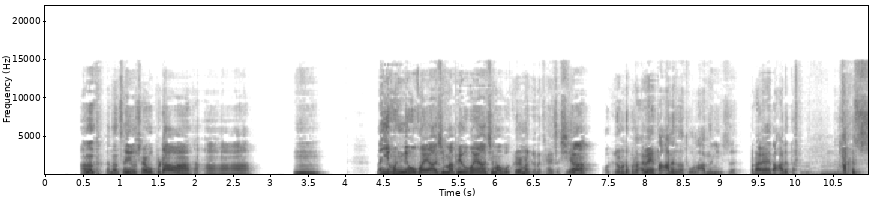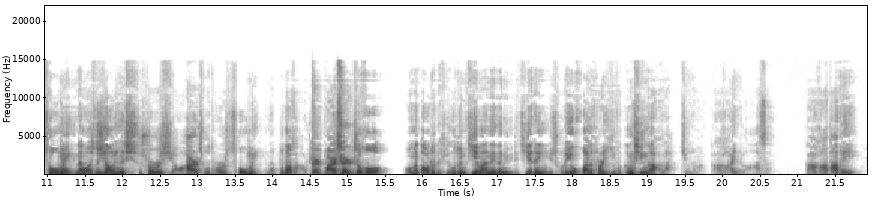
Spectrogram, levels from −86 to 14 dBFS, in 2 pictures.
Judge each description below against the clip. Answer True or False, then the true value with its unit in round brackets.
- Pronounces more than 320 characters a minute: True (385 characters per minute)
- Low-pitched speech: True (120 Hz)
